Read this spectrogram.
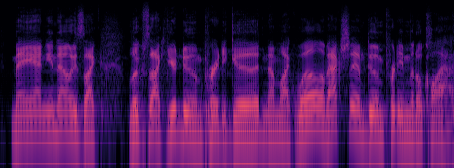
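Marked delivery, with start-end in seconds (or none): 1.2-2.6 put-on rural Midwestern accent. Retelling what a guy at a gas station said, Southern Illinois accent. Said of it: "in the best Southern Illinois accent".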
